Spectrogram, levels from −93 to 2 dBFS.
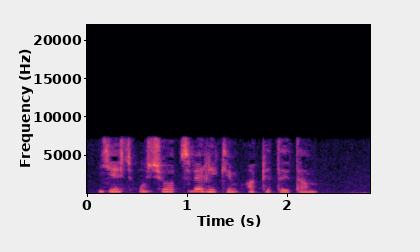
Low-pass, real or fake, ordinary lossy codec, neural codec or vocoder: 7.2 kHz; real; MP3, 64 kbps; none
